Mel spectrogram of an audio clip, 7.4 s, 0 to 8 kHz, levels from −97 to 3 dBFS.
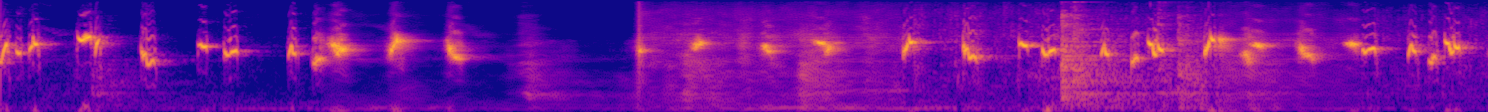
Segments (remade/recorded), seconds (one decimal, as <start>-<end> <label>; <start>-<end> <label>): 0.0-1.6 recorded; 1.6-4.5 remade; 4.5-6.1 recorded; 6.1-6.8 remade; 6.8-7.4 recorded

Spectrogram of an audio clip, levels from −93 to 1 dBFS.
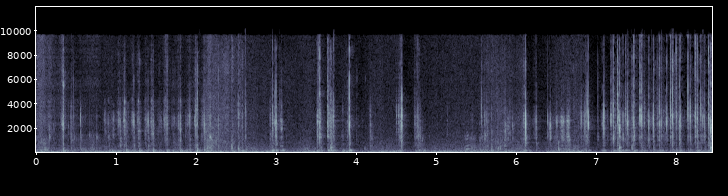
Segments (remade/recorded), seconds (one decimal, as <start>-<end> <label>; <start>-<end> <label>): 0.0-0.8 remade; 0.8-1.6 recorded; 1.6-2.2 remade; 2.2-8.5 recorded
